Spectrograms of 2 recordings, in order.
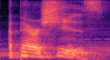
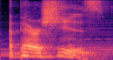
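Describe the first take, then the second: First: The word 'of' is reduced and linked into one block. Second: The word 'of' is reduced and linked into one block.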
